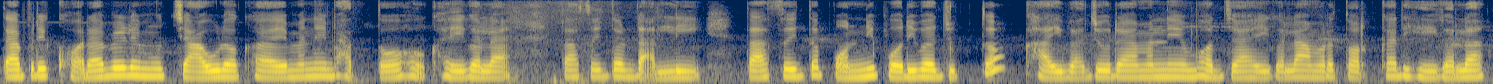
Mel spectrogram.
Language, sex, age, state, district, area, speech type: Odia, female, 18-30, Odisha, Bhadrak, rural, spontaneous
